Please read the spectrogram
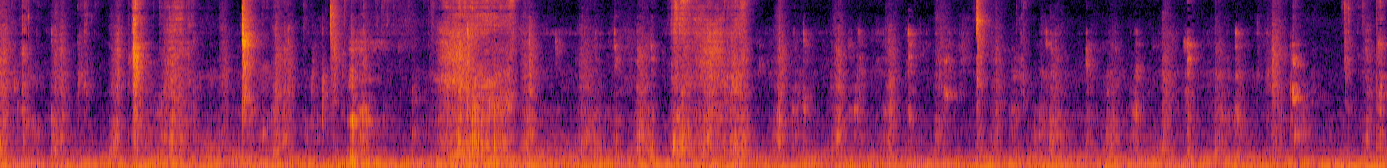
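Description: Close-up chewing of blanched squid: wet mouth clicks and smacks, with two longer soft hissing sounds a few seconds in.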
